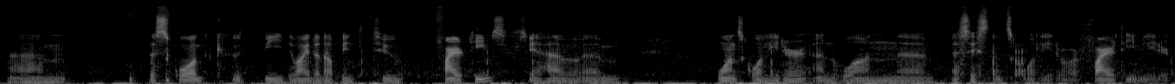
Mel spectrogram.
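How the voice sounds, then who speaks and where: Brief: man, deep voice, hesitant walkthrough, noisy home recording. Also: gravelly. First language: not English. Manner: hesitant, halting delivery full of ums. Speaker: hobbyist video maker. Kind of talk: casual walkthrough with many fillers.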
